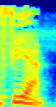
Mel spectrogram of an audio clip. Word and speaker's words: fear: The absence, the absence, 那 absence 和后面的 of 再连读成 absence of, absence of, absence of fear, F-E-A-R, fear, 英音呢这个词是双元音，要读成 ear, ear, 注意不要卷舌，不是 ear, 是 ear,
